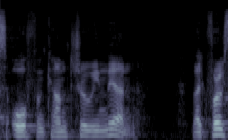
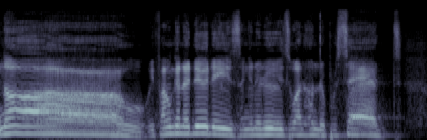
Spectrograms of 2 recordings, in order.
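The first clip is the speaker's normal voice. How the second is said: mock angry, slow, with a drawn-out no; 4 semitones higher, 5 dB louder than usual. Retelling how the orchestra director got angry: imitating an angry director. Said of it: "So he got angry".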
